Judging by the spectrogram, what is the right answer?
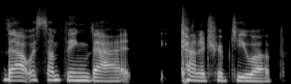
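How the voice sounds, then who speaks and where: A woman's voice: fairly low pitch, normal speed, dry recording, clean studio sound. A woman hosting a podcast, interviewing her guest in a casual, conversational style.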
